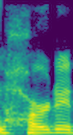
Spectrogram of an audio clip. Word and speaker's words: hearted: So this is two syllables as well. We have heart, But then this T is going to turn into more of a soft flap T, which could be a D sound.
